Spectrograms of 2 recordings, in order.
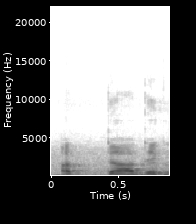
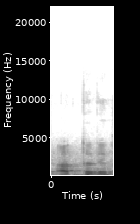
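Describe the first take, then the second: First: The vowel after 'ty' is long. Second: The vowel after 'ty' is short. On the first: The speaker calls it wrong. "गलत है" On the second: The speaker calls it right. "शुद्ध होता है"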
